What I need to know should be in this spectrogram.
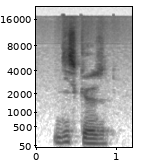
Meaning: angle grinder
- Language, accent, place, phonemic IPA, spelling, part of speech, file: French, France, Lyon, /dis.køz/, disqueuse, noun, LL-Q150 (fra)-disqueuse.wav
